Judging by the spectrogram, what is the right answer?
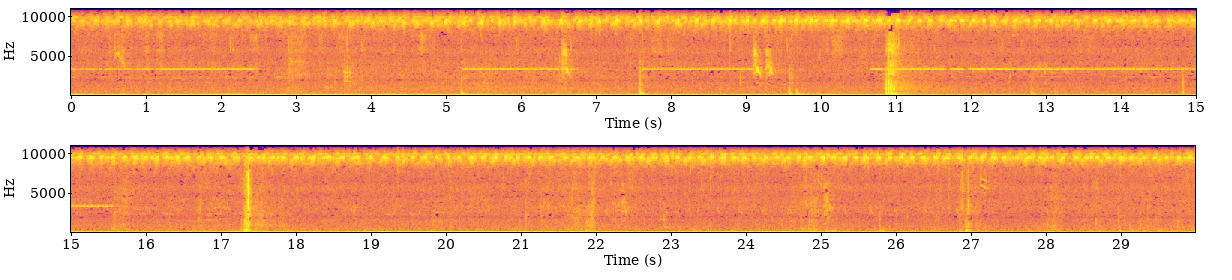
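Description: Insects trilling steadily and high. Over it, a laser level receiver on a grade rod sounds a steady tone in several stretches during the first half, its on-grade signal. Two sharp knocks, about a third and halfway through, are the loudest sounds.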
